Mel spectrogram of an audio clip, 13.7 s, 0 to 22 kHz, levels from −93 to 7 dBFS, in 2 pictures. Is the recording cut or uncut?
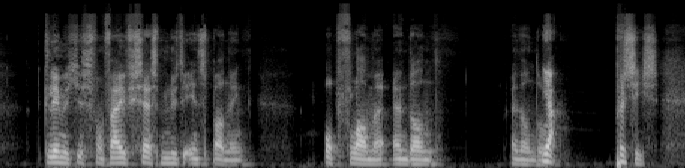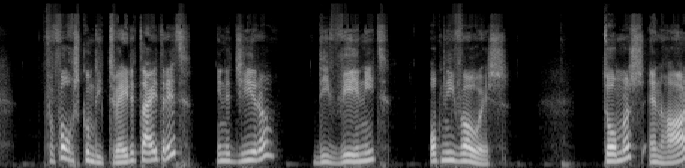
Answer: uncut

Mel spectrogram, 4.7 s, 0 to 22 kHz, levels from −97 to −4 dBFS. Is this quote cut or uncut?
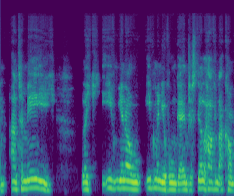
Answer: uncut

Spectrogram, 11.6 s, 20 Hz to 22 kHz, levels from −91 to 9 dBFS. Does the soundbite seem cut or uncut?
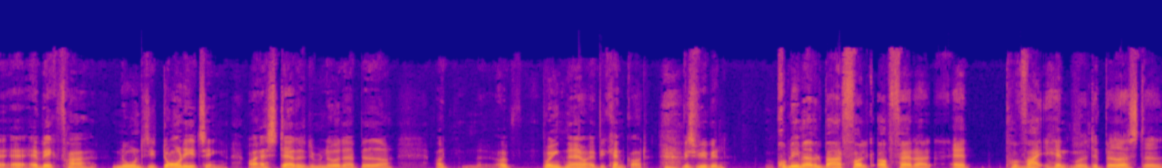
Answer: uncut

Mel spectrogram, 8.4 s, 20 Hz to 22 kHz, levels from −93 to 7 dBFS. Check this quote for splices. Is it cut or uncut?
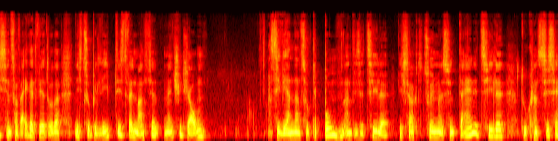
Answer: cut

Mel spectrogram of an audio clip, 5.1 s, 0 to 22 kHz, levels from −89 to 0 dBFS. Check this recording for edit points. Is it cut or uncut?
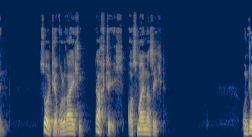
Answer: uncut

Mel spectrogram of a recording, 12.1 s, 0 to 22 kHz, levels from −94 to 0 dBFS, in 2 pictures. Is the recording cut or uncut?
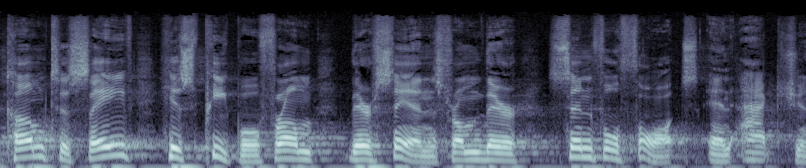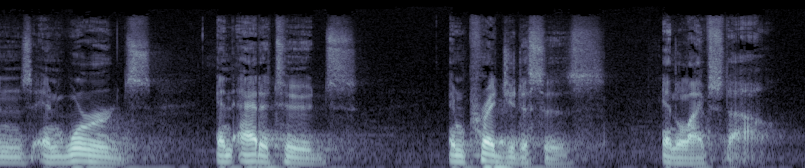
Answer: uncut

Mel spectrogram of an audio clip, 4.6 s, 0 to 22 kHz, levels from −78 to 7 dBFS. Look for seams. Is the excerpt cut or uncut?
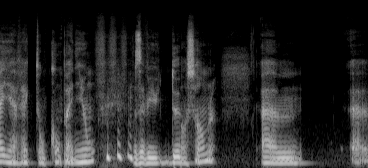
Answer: cut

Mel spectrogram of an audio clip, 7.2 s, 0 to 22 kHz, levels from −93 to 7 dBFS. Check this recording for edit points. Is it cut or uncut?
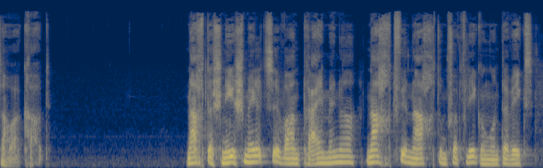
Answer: cut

